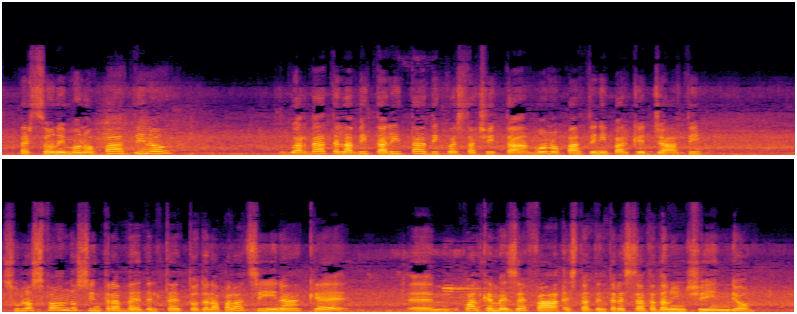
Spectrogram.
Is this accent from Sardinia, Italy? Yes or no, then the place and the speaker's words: yes; Sardinia, Italy; Io sono sarda, per cui dico il continente e il resto dell'Italia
